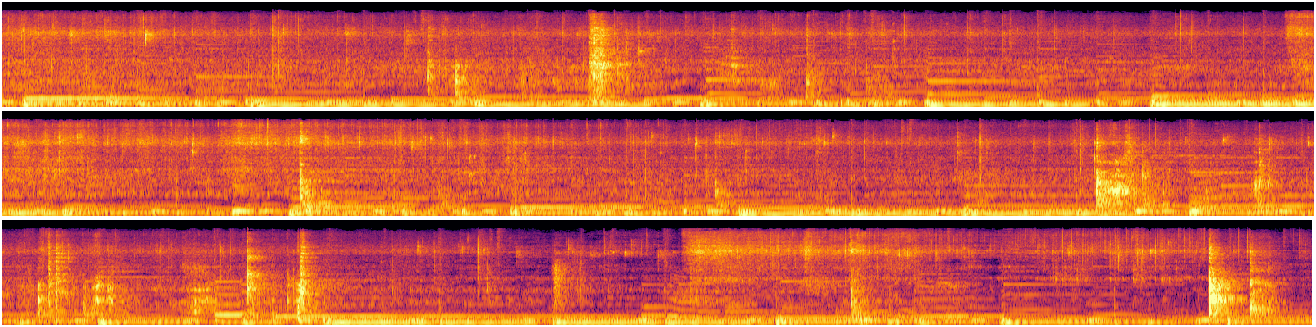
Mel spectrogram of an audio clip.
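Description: Onion piyaji (fritters) sizzling in hot oil in a metal kadai, the hiss swelling and easing as they are turned. A metal spatula scrapes and clicks against the pan every few seconds, with two sharp clacks near the end.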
